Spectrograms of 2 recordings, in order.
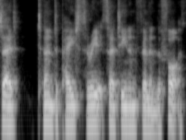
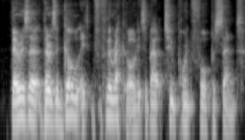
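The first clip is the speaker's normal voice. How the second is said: plain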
